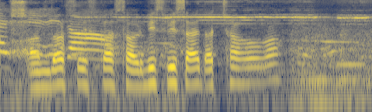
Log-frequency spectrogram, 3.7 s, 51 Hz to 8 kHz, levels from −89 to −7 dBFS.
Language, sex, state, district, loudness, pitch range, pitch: Hindi, male, Bihar, Patna, -12 LUFS, 185-285 Hz, 195 Hz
